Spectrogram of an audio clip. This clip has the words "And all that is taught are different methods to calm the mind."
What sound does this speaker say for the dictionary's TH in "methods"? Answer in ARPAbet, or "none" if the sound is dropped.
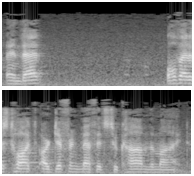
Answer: TH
